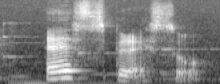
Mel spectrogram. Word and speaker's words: espresso: så beställer du en espresso. Inte X. Espresso.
